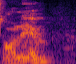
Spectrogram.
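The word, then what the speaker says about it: solemn: উচ্চারণ হবে কি দেম এটার উচ্চারণ হবে কি সলেম আর এটার উচ্চারণ হবে কি বলতো খন্ডেম আশা করি তোমরা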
